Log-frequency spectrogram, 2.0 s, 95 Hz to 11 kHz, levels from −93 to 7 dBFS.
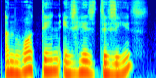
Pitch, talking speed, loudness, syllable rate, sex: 135 Hz, 185 wpm, -18 LUFS, 4.6 syllables/s, male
